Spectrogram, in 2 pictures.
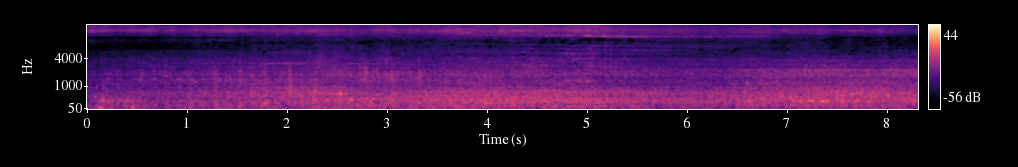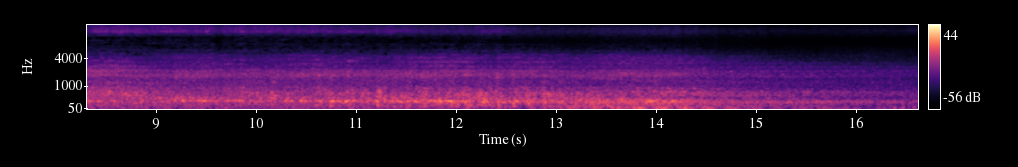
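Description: Steam-hauled heritage passenger train running through, its vintage carriages rolling past with a steady rumble of wheels on rail. The sound builds, is loudest as the rear diesel locomotive goes by near the end, then fades as the train moves away.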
